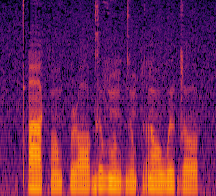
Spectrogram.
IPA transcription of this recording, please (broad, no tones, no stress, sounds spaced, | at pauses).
pʼ a k ɔ̃ v p ɹ ɔ ɡ ɯ v ũ ɡ d ũ p r ɔ̃ w ɯ ɡ l o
